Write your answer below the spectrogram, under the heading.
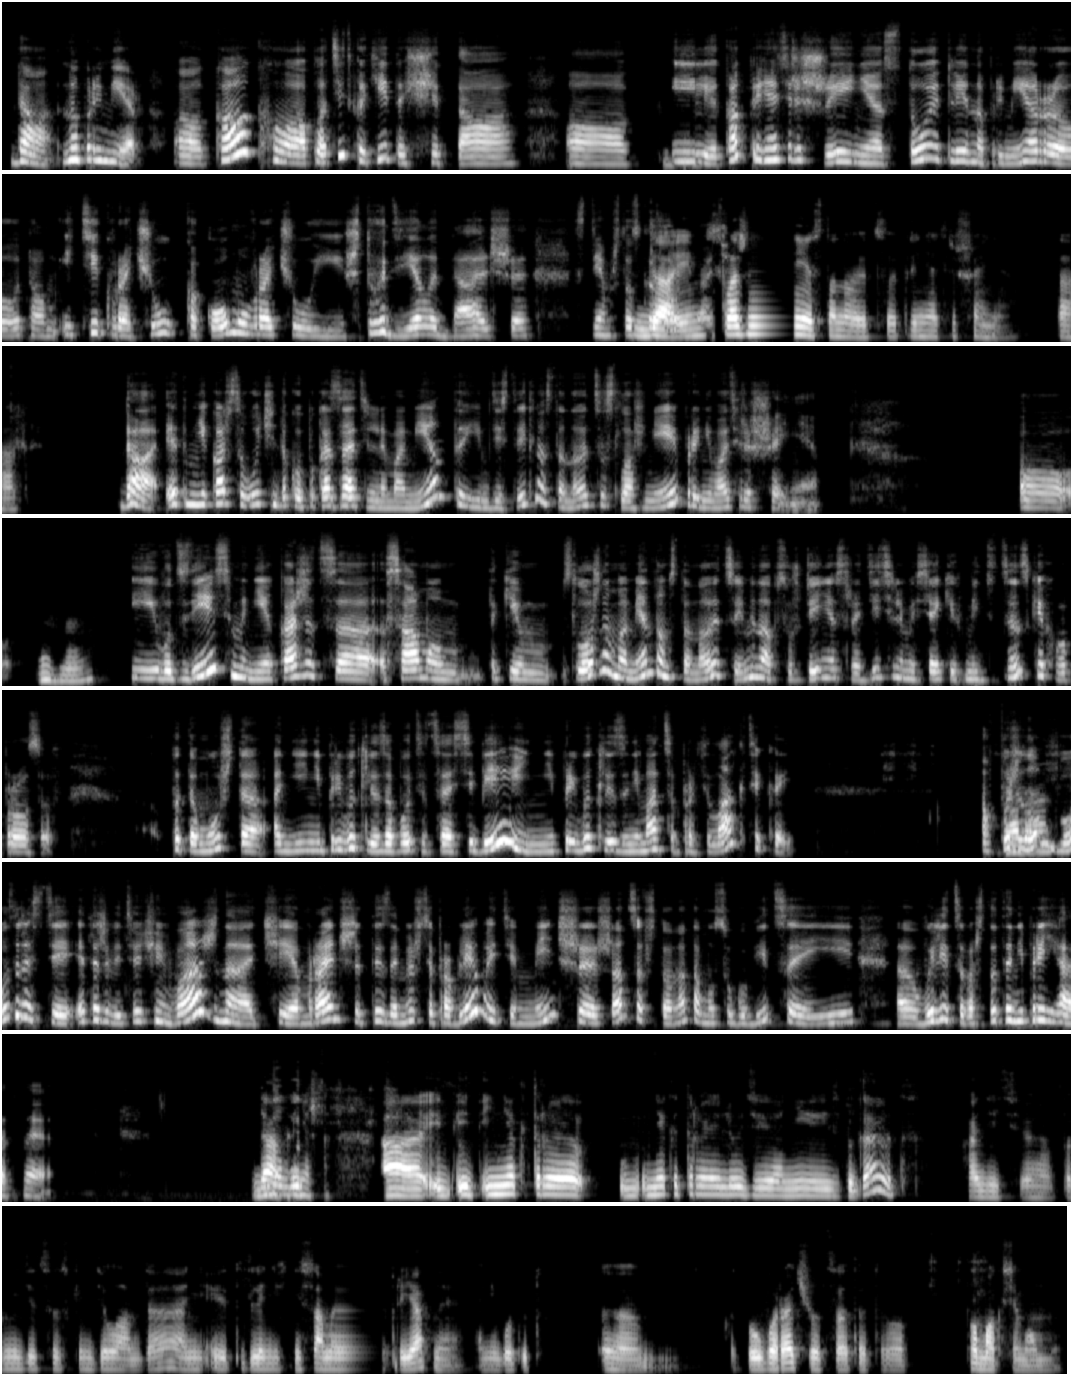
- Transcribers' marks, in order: laughing while speaking: "что"; distorted speech; tapping; other background noise
- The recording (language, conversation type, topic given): Russian, podcast, Как поддерживать родителей в старости и в трудные моменты?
